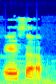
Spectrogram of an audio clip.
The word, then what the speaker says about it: ASAP: okay there a differ ASAP pronounced ASAP is an acronym of as soon as possible Bay stop cease Bridge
